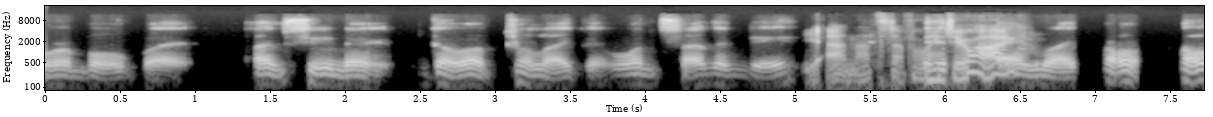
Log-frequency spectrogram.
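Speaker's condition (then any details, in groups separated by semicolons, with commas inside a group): Traumatic brain injury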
